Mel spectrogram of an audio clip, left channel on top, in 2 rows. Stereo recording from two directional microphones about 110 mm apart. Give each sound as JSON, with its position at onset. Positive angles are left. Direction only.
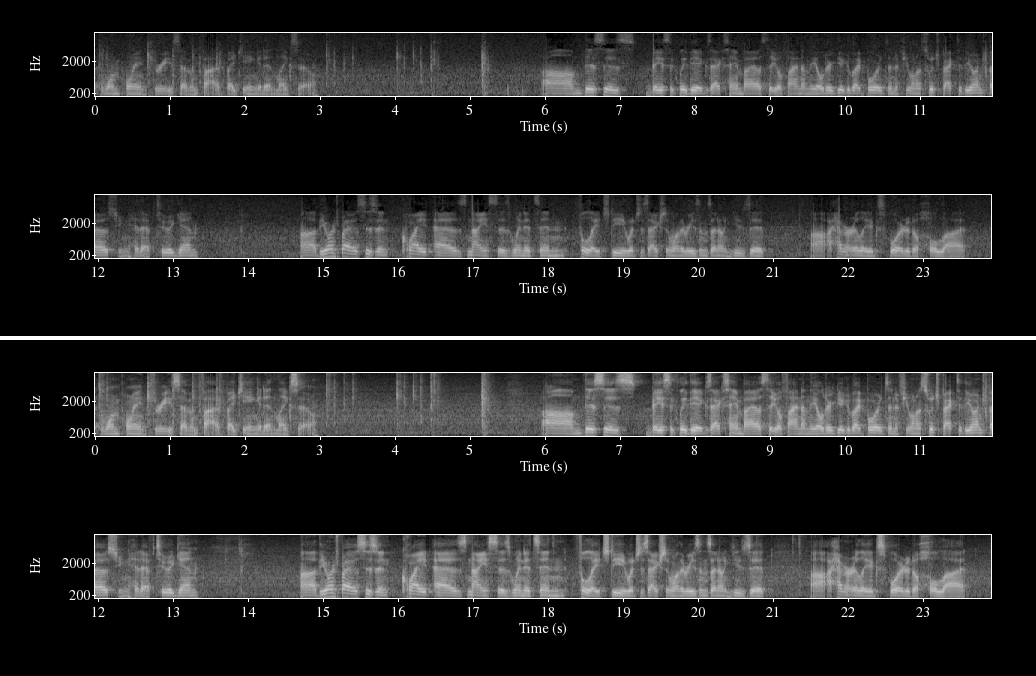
{"t": 0.0, "sound": "speech", "side_deg": -45}
{"t": 2.4, "sound": "speech", "side_deg": -45}
{"t": 5.9, "sound": "speech", "side_deg": -35}
{"t": 7.5, "sound": "speech", "side_deg": -45}
{"t": 7.8, "sound": "speech", "side_deg": -30}
{"t": 8.1, "sound": "speech", "side_deg": -40}
{"t": 14.7, "sound": "speech", "side_deg": -30}
{"t": 15.4, "sound": "speech", "side_deg": -45}
{"t": 15.7, "sound": "speech", "side_deg": -30}
{"t": 16.7, "sound": "speech", "side_deg": -45}
{"t": 17.4, "sound": "speech", "side_deg": -35}
{"t": 20.0, "sound": "speech", "side_deg": -50}
{"t": 20.2, "sound": "speech", "side_deg": -35}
